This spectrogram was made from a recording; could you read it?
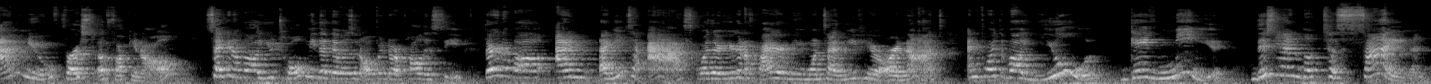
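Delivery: fuming, heated, building angry rant. Retelling what she told a superior at her new job, retelling an angry rant. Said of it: "I'm getting pissed off now".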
